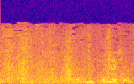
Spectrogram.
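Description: Faint, indistinct voices of people talking, over a steady background hiss.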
